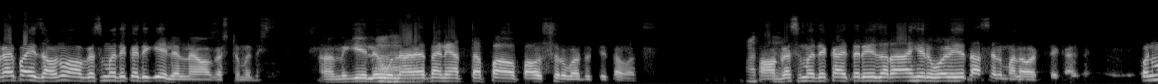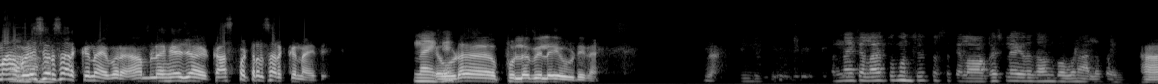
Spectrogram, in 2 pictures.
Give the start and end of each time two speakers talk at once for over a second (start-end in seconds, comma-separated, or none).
none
